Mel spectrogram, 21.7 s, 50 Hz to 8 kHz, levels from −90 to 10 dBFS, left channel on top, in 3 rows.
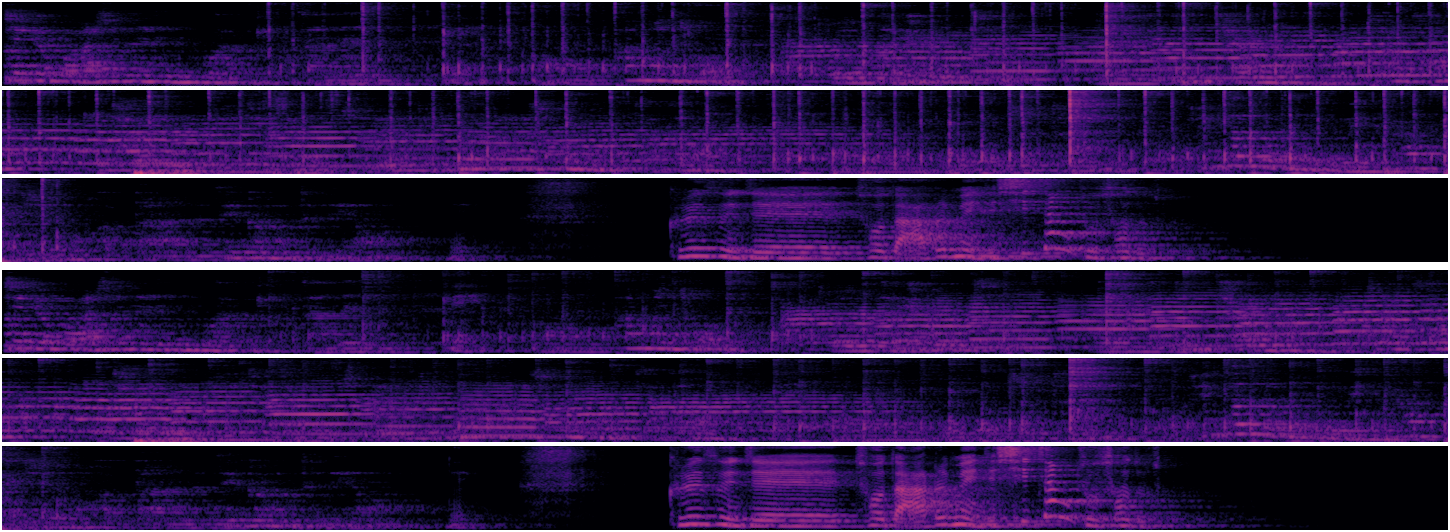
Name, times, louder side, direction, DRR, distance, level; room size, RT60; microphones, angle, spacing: voice 1, 0.0-2.2 2.6-3.7 4.1-5.1 5.4-7.3 7.6-16.4, left 1 dB, 20° left, -8 dB, 2.5 m, -56 dB
Computer keyboard, 1.3-14.8, left 7 dB, 80° left, 0.4 m, -54 dB
Trumpet, 3.9-11.8, right 3 dB, 55° right, 0.8 m, -53 dB
voice 2, 16.7-17.4 17.8-20.3, right 4 dB, 35° right, 8 dB, 0.5 m, -46 dB
6.8 x 6.5 x 3.6 m, 1.3 s
head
